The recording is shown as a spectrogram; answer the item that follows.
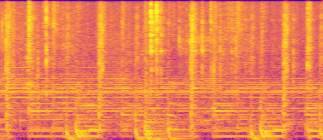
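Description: Background music with sustained notes, over a scatter of small sharp metallic clicks and clinks as a screwdriver works the throttle cable free of a scooter carburettor slide against its spring.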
